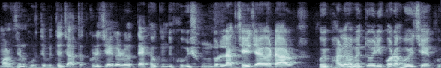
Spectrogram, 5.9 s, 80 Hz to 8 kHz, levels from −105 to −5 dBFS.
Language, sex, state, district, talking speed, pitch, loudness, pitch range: Bengali, male, West Bengal, Kolkata, 205 wpm, 130 Hz, -20 LUFS, 125-140 Hz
